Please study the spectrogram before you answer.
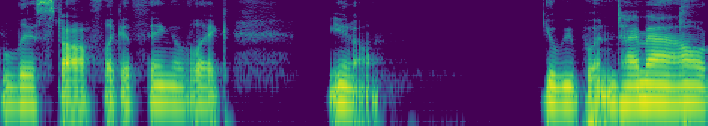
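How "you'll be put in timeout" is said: ordinary talk, nothing marked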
